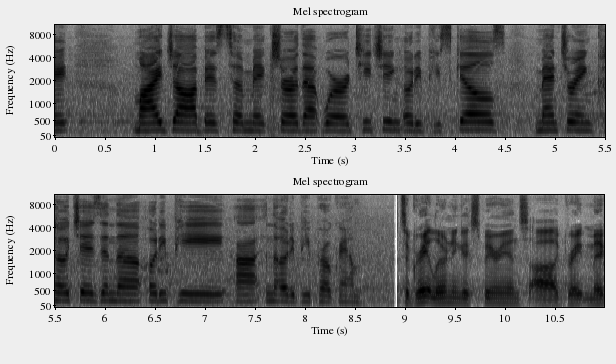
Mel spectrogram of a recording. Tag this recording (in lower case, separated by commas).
speech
